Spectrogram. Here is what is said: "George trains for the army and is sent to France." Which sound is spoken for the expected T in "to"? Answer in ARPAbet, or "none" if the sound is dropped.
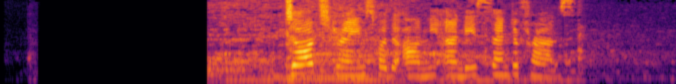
T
